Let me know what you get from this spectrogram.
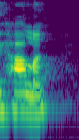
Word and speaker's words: Hollow: It's spelled like hollow, but they say holla.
